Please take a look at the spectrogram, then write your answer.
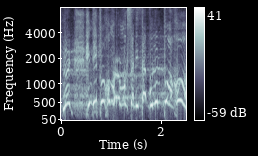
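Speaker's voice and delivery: high, rushed plea to God; acted nervous excuse; pleading objection. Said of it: "ganun ang tanong ko eh".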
